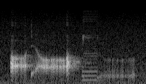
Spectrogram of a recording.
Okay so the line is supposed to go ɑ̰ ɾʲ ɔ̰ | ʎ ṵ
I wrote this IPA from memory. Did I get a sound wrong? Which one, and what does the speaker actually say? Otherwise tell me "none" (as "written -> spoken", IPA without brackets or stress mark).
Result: ɔ̰ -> ɑ̰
